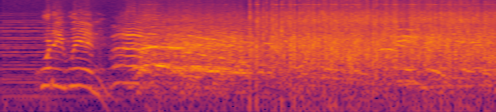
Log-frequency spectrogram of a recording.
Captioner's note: people cheer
